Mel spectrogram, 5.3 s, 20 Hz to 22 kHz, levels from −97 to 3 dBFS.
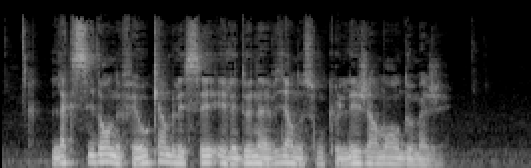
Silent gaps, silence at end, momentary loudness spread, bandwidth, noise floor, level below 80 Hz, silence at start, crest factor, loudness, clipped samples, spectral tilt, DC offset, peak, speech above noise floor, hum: none; 0.9 s; 8 LU; 15.5 kHz; -63 dBFS; -56 dBFS; 0.25 s; 16 dB; -26 LUFS; under 0.1%; -5.5 dB/octave; under 0.1%; -10 dBFS; 38 dB; none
